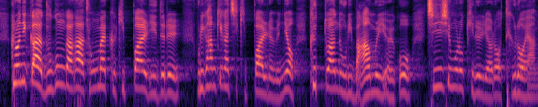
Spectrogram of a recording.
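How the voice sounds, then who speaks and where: Her pitch sits fairly high for a woman. She uses ordinary pitch variation. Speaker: pastor. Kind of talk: sermon. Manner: fast.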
